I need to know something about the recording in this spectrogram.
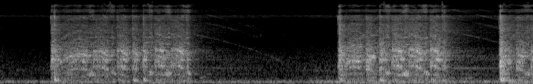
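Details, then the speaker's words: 2021 Camaro SS V8 during a heads-and-cam build, cranking in two bursts with an uneven, lumpy beat. Several cylinders have no compression because the 8-inch pushrods turned out too long and hold the valves open. "როგორც გესმით, ძრავს რამოდენიმე ცილინდრზე კომპრესია არ აქვს, რაც იმის მანიშნებელია, რომ შტანგა ნამდვილად გრძელი გამოდგა."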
